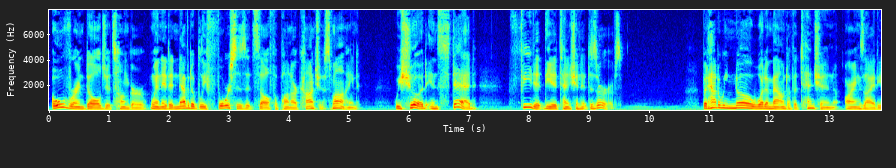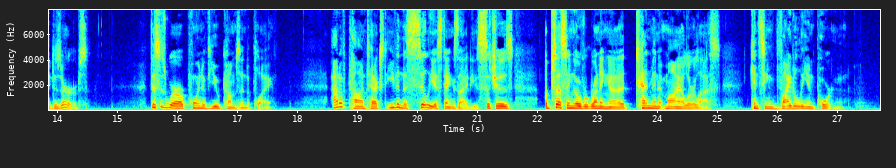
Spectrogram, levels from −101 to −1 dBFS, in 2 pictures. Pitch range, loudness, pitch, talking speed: 125-170 Hz, -23 LUFS, 145 Hz, 140 wpm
